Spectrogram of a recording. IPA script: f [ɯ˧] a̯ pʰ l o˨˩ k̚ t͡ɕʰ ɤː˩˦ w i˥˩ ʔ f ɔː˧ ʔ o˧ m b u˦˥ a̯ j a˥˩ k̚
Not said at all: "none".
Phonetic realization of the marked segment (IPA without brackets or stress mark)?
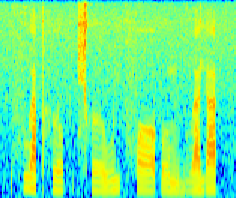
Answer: u˧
